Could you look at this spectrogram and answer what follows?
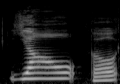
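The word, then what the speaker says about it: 幺: 그리고 이런 상황에 숫자 1이 나오면 2라는 발음이 아니고 야오로 읽어야 합니다.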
